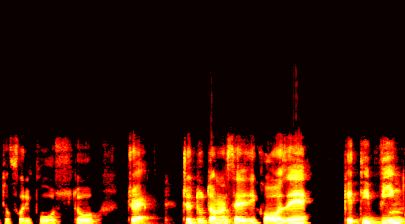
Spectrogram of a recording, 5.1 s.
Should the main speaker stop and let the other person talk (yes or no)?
no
